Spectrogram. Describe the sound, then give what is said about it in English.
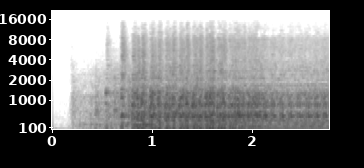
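The engine of an Achzarit, an Israeli army tank-like armored vehicle used along the Israel–Gaza border fence, is started by a combat officer: it cranks and roars to life, then settles into a loud, deep, rumbling idle with a steady low-pitched throb and clattering mechanical noise. “starts up a tank-like vehicle called an achzarit, the word means cruel in Hebrew.”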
